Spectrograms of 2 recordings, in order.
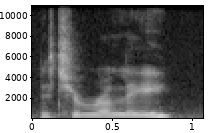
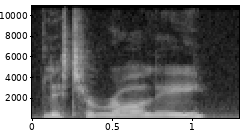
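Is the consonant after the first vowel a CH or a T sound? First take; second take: T sound; T sound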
